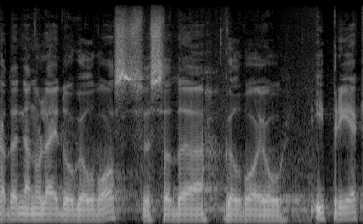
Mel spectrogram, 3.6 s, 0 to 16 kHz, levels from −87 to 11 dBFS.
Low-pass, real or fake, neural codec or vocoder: 14.4 kHz; real; none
